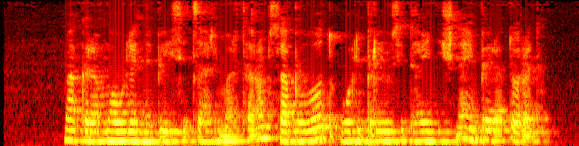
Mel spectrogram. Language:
Georgian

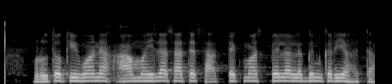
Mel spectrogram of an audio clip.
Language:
Gujarati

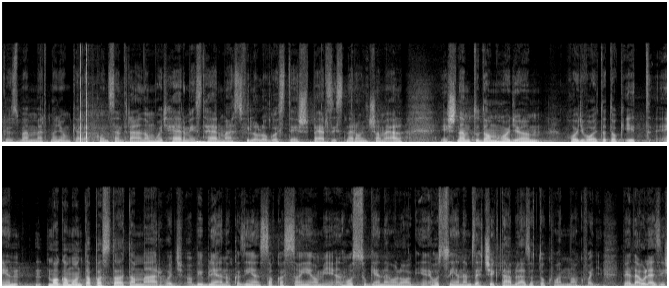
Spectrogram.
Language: Hungarian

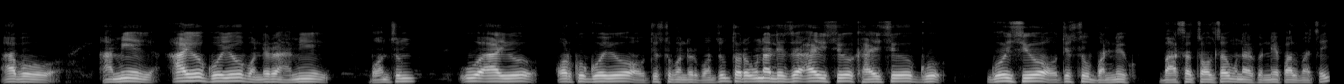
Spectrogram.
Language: Nepali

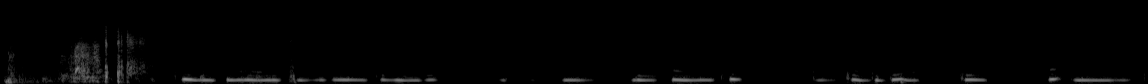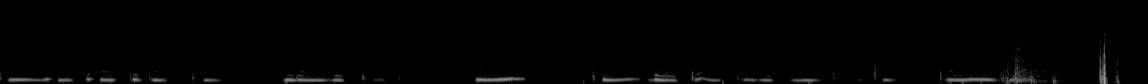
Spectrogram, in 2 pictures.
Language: Sidamo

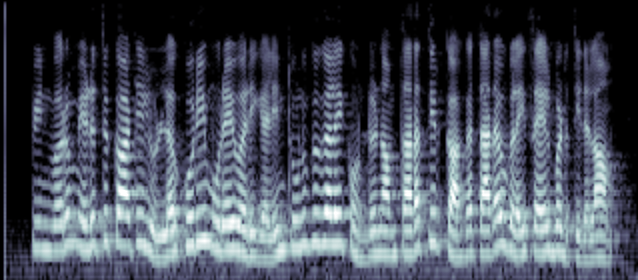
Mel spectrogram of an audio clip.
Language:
Tamil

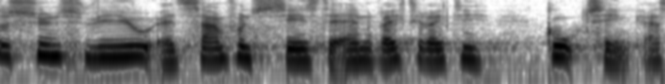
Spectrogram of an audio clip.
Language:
Danish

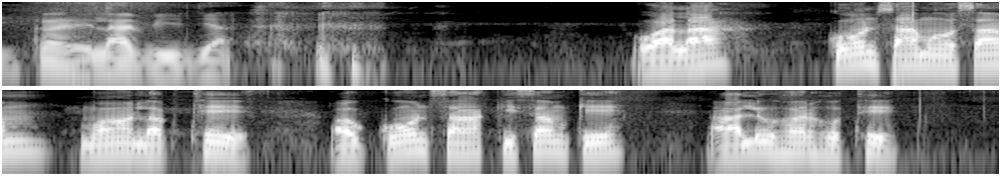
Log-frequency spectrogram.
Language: Chhattisgarhi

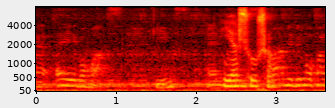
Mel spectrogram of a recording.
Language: Russian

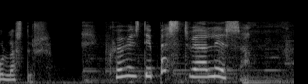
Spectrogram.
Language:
Icelandic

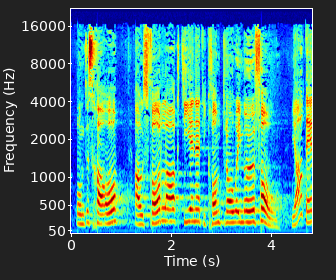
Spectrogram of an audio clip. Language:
Swiss German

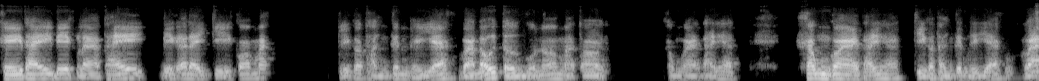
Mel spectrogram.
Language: Vietnamese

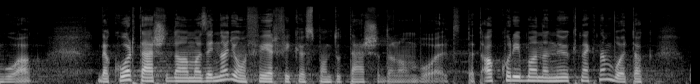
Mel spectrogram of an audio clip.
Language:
Hungarian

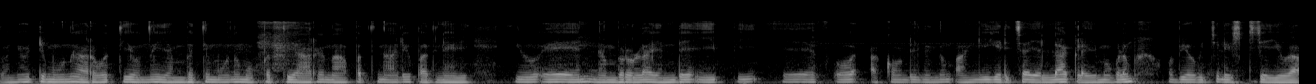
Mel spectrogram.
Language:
Malayalam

